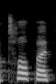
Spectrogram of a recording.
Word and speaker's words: tulpa: Is it tulpa, tulpa? – Yeah, well, tulpa, T-U-L-P-A, tulpa.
